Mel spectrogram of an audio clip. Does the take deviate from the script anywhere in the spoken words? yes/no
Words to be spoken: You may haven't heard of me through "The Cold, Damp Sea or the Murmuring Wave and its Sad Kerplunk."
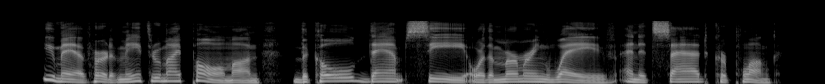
yes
